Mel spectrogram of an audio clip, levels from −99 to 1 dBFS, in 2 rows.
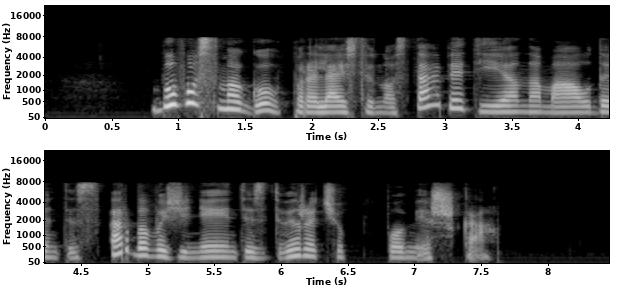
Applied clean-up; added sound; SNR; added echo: none; none; none; none.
